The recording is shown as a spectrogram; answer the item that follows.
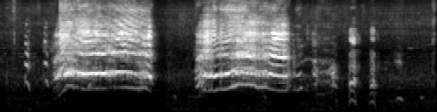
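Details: Goat screaming while getting a bath: two loud, harsh, wavering bleating screams of about a second each, with a short gap between, followed by splashing and handling noises.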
